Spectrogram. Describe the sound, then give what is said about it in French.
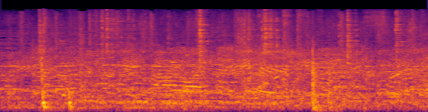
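Busy crowd chatter in a traditional Irish pub established for centuries, where pints of Guinness are ordered. A steady murmur of many overlapping voices, with occasional sharp clinks of glasses and dishes cutting through, including a couple of louder clinks near the start. “Vous sentez l'ambiance d'un vrai pub irlandais installé depuis des siècles.”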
